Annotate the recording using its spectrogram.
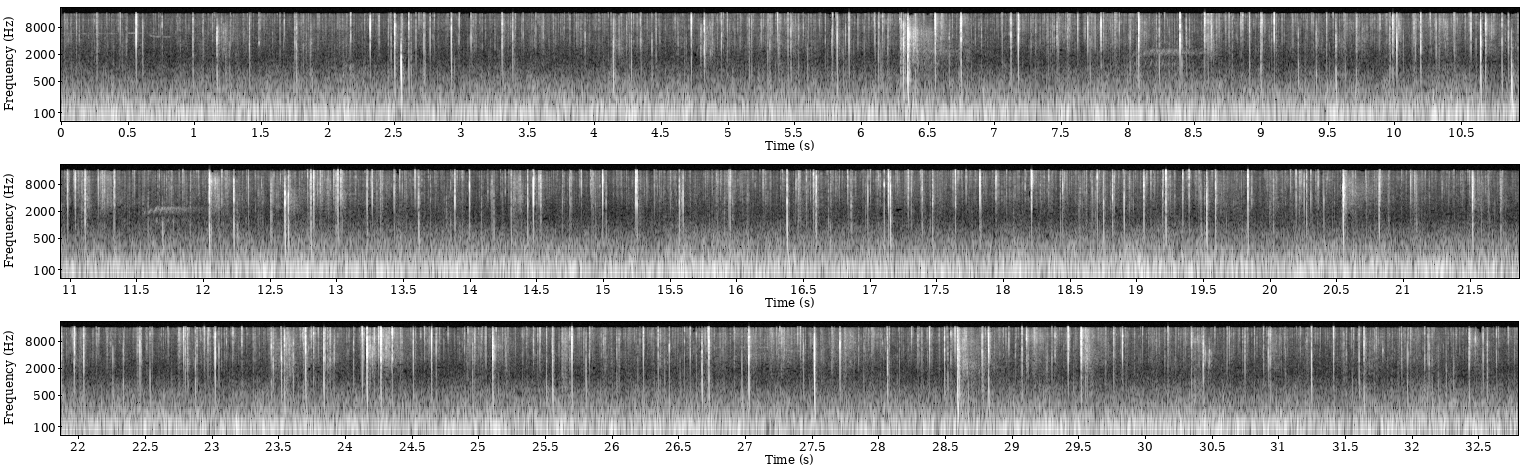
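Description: Wood fire in a fireplace crackling: frequent irregular sharp pops and snaps over a steady low rumble.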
